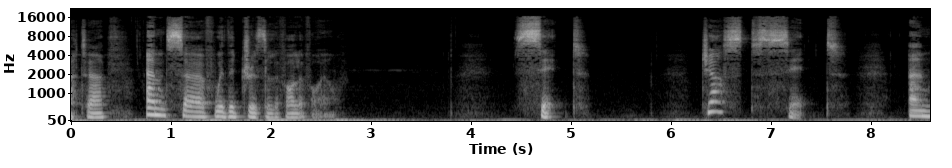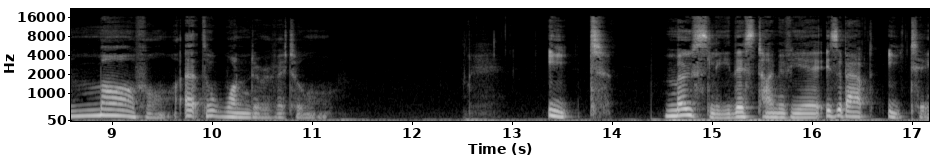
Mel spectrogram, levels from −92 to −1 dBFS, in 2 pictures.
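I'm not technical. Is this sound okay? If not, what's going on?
Yes, nothing wrong can be heard in this recording.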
